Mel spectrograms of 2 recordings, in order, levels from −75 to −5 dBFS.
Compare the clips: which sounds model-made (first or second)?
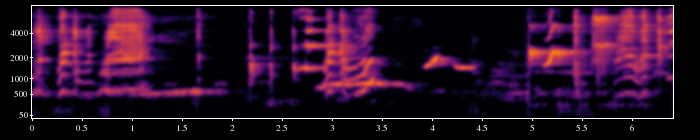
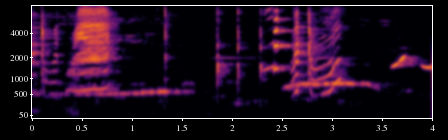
first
